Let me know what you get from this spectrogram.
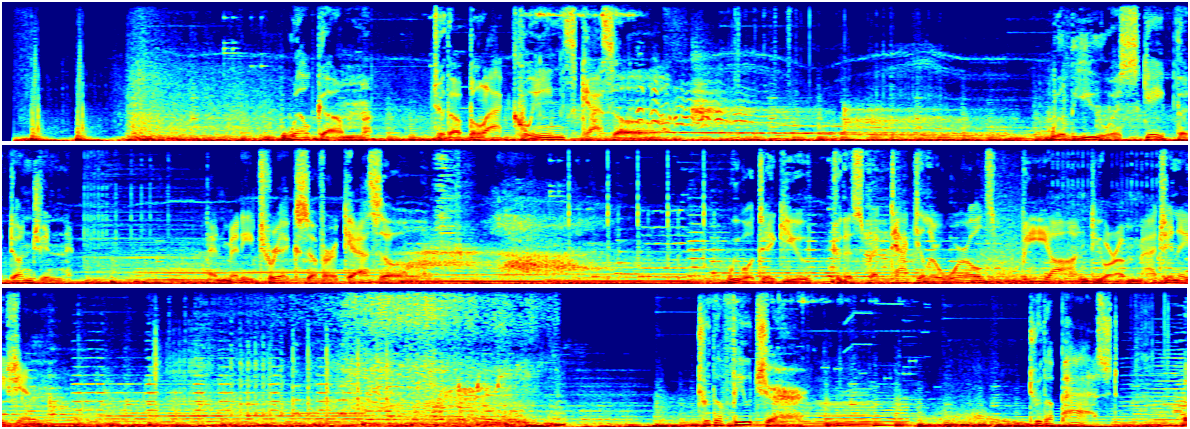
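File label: US English, Cool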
